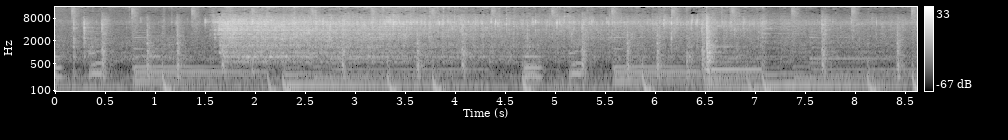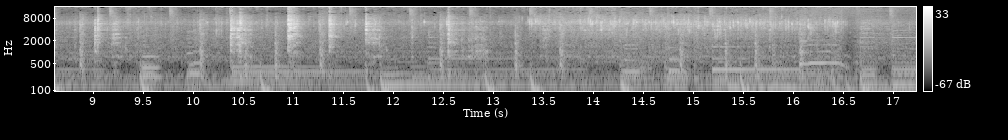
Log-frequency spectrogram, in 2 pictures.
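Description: Tortang sayote batter of beaten egg and grated chayote frying in hot oil in an aluminium wok. The sizzle jumps up sharply about a second and a half in as the batter hits the oil, then goes on steadily, with scattered light clicks.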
